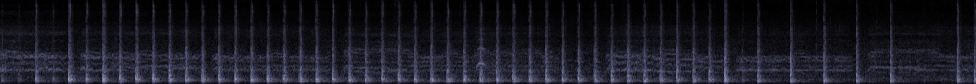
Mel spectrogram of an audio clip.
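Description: Powwow drum struck in a steady beat, about three beats a second, with the drum group's singing over it; the singing drops out for short spells while the drumbeat carries on.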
